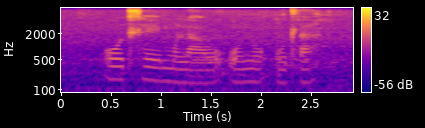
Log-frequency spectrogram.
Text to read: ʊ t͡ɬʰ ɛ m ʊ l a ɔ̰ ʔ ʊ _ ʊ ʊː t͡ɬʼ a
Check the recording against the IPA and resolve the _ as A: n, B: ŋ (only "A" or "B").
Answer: A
